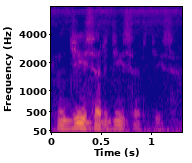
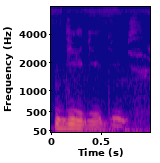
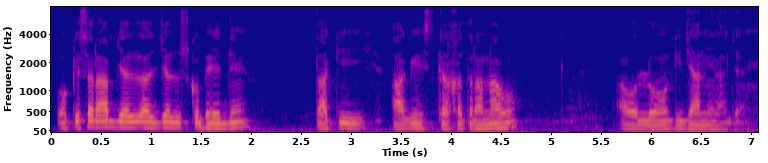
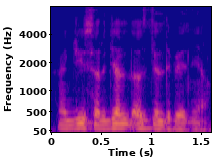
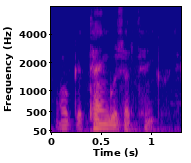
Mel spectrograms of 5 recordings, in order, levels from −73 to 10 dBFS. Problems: constant background noise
